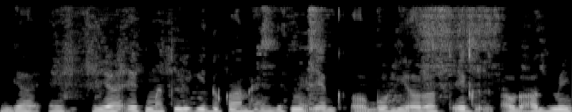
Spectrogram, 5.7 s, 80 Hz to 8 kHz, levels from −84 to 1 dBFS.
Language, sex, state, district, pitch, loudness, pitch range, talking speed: Hindi, male, Bihar, Purnia, 170 Hz, -29 LUFS, 160-175 Hz, 170 wpm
